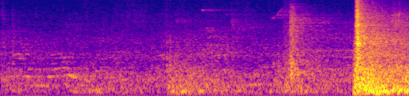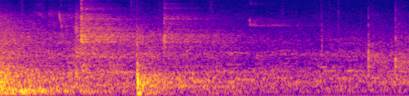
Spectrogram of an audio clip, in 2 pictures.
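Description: A loud thud about two and a half seconds in, echoing in a large hall: a gymnast landing his rings dismount on the landing mat. Fainter knocks come just before and a second or so after, over background chatter.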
